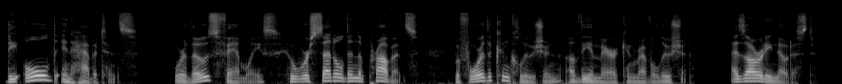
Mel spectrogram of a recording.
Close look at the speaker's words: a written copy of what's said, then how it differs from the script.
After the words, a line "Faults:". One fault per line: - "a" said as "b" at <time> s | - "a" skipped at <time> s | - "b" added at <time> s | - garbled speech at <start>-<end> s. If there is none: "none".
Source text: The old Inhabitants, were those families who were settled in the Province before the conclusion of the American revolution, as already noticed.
The old Inhabitants, were those families who were settled in the Province before the conclusion of the American revolution, as already noticed.
Faults:
none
